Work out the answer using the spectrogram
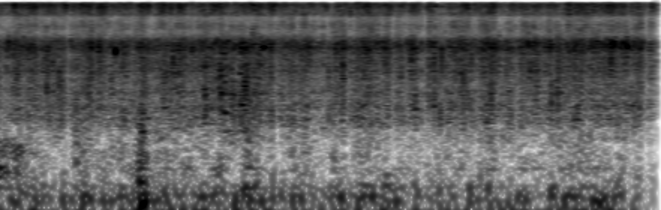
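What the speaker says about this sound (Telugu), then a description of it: "పచ్చిమిరపకాయలు వేగుతున్నాయి కదండి, అప్పుడు మనం తురిమి పెట్టుకున్న మామిడికాయ తురిమినంతటిని వేసేసుకోవాలి" Grated raw mango goes into green chilies and ginger frying in a pan for raw mango pulihora, a steady moderate sizzling hiss, close and continuous throughout.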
